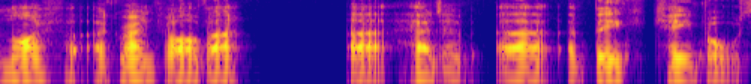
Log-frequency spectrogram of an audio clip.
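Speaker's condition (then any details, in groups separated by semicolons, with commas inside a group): Cerebral palsy; diagnosed as baby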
